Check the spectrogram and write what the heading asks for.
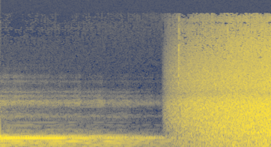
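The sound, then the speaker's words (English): During a storm, a low, steady rumbling roar gives way about three seconds in to a loud, hissing rush of waves breaking on the shore, the washing surf continuing to the end. No one speaks. “The shore is not usually audible from this far in. Stay away from the water.”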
